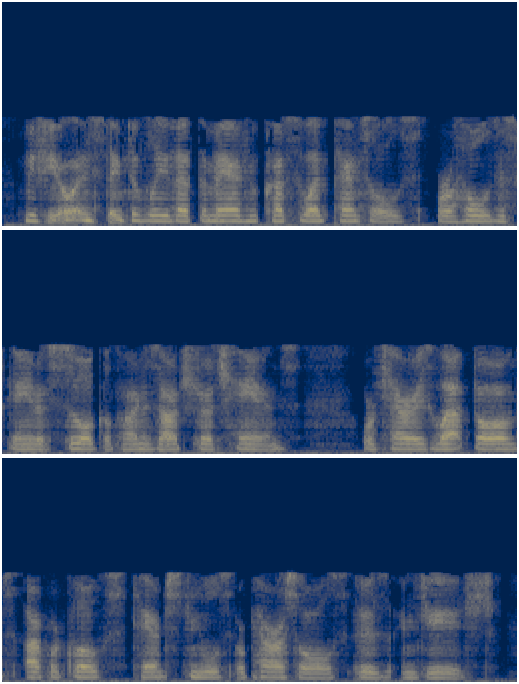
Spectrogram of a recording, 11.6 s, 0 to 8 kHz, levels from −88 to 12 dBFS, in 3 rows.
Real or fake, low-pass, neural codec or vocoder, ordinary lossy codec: fake; 7.2 kHz; autoencoder, 22.05 kHz, a latent of 192 numbers a frame, VITS, trained on many speakers; AAC, 16 kbps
